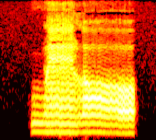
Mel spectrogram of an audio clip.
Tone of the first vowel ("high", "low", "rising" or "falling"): low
